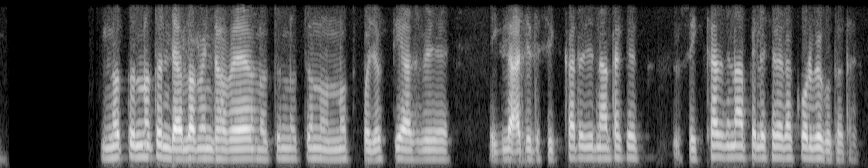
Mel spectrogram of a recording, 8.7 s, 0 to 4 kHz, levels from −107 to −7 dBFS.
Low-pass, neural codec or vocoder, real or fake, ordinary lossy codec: 3.6 kHz; none; real; none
